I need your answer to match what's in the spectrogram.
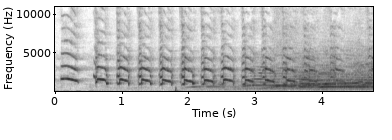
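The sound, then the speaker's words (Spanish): A Belgian person imitates a seagull as a participant in the 6th European Seagull Squawking Championship in Belgium: a rhythmic run of loud, nasal squawks, about a dozen in quick succession, which then quicken and blur into a continuous overlapping cry. “Para ser más concretos, que es uno que fue uno de los participantes de la 6ª edición del Campeonato Europeo de Graznidos de Gaviota, un certamen que se ha celebrado este fin de semana en la localidad”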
